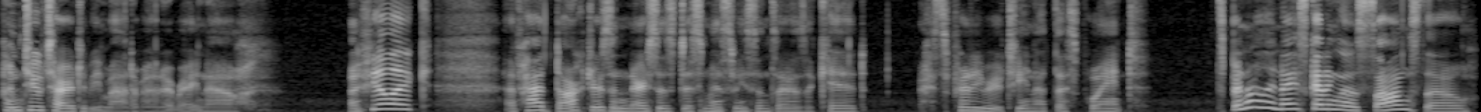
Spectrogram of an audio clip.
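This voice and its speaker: A woman's voice: mid-range voice, very animated, no echo, close to an everyday voice. Woman acting out an exasperated patient venting by phone. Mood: weary, softening. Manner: casual, venting, halting one-sided phone talk. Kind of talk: dramatic monologue, conversational stage reading.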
